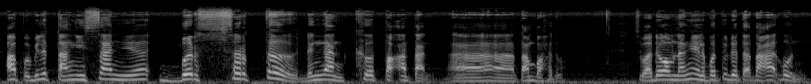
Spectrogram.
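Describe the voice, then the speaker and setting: A man's voice: sits high, moderate pace, pushed and bright. A man with a Malaysian Malay accent preaching a sermon outdoors, emphatic and repetitive, with many rhetorical questions. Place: outdoors in the sun.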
